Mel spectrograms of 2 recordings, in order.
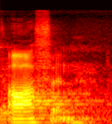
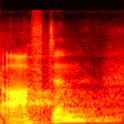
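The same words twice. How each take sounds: First: The t sound is left out. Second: The t sound is clearly pronounced. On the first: "But if I'm talking really fast" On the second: "If I am talking really slowly"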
